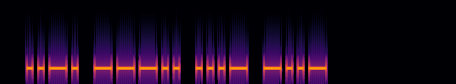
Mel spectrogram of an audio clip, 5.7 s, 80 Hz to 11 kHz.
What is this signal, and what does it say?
Morse code, heard as a keyed tone, about 17 wpm, 700 Hz. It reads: F8VX
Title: DXCC-100 Call Signs - 4 Characters - 17wpm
